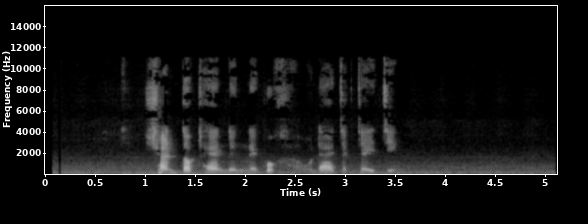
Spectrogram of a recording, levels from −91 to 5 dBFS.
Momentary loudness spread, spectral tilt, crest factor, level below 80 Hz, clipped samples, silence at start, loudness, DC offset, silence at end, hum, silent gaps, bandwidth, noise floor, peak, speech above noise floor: 26 LU; -3.5 dB/octave; 28 dB; -80 dBFS; under 0.1%; 0.1 s; -32 LUFS; under 0.1%; 0.05 s; none; none; 11.5 kHz; -54 dBFS; -8 dBFS; 22 dB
